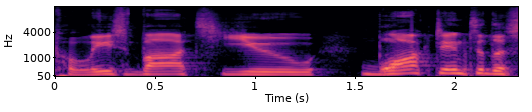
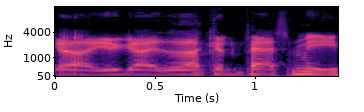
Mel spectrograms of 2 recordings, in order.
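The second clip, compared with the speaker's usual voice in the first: hard-nosed, tough-guy officer voice; 3 semitones lower than usual. Retelling a border guard blocking the group, imitating a tough guard. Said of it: "real tough".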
